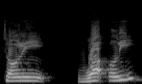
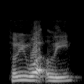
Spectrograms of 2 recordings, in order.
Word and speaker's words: Tony Whatley: And today I have Tony Whatley. Is that cool, man? Is that how your name is pronounced? That's right. That's right. Cool. Tony Whatley.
